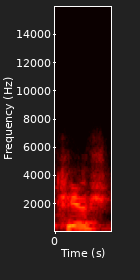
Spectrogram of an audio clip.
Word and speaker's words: Kiss: technology CST and George Kish k i SS spelled kiss but pronounced Kish he's from Hungary actually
